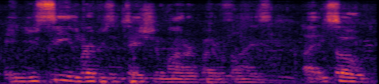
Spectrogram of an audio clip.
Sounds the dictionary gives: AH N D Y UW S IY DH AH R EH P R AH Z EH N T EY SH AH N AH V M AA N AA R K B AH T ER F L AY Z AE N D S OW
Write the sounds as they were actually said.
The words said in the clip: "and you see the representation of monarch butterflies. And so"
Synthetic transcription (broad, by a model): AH N Y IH S IY DH AH R EH P R AH Z EH N T EY SH AH N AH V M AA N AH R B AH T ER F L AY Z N S OW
